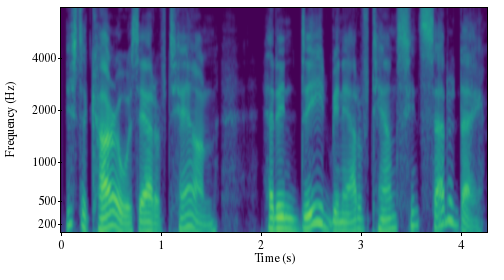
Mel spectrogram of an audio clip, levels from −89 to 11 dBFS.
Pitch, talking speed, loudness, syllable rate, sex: 140 Hz, 195 wpm, -20 LUFS, 5.2 syllables/s, male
